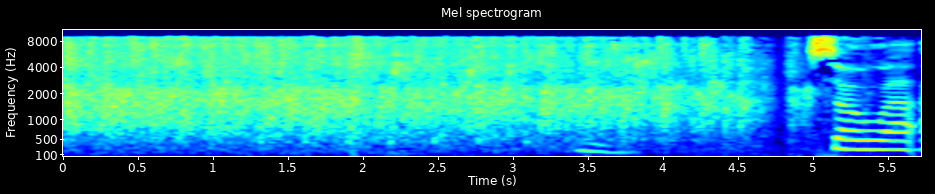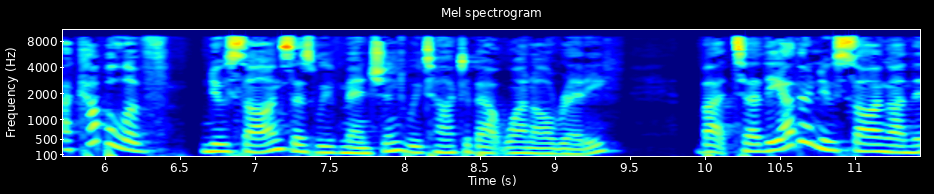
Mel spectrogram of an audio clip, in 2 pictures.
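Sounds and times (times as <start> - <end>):
audience applause: 0.0 - 5.1
speech: 5.1 - 11.4.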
